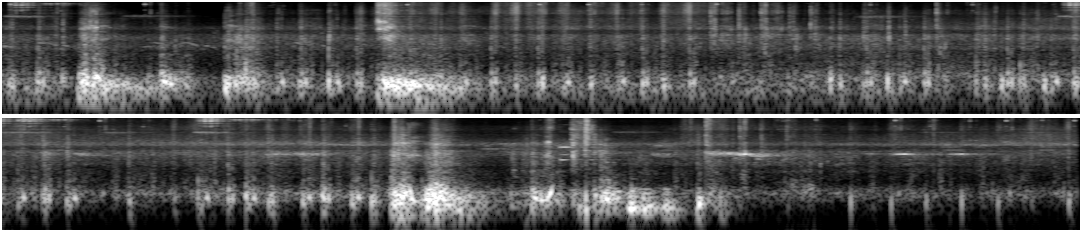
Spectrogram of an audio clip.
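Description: Footsteps run through rustling undergrowth.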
